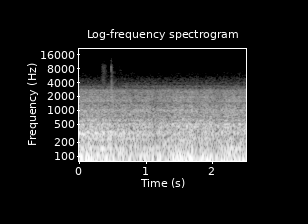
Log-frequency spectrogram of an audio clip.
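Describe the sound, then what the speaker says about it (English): A train passing in the distance, a continuous low rumble with no clear beginning or end, heard faintly as a steady background drone. "oh, train, another train"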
